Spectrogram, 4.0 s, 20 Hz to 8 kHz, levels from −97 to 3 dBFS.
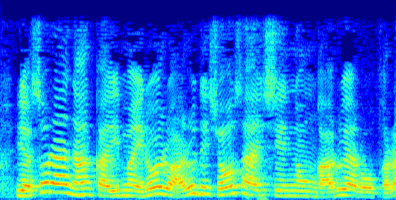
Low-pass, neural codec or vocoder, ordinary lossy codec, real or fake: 7.2 kHz; none; none; real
